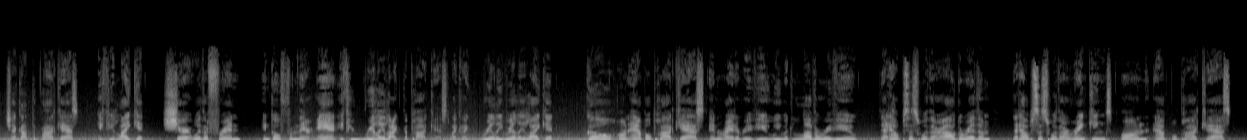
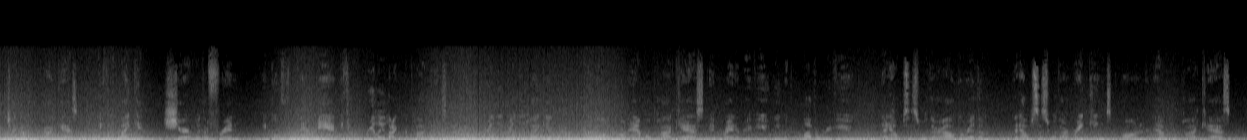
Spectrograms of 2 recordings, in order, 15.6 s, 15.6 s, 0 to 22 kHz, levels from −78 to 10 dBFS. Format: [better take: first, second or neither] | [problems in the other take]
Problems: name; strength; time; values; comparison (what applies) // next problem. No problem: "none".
first | wind noise on the microphone; heavy; 3 dB above the speech; occasional gusts in the first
